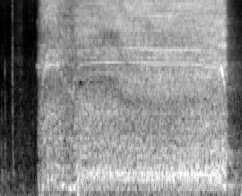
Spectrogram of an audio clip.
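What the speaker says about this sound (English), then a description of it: "get my drill up here and put a screw in it" A power drill drives a screw into a tongue-and-groove board on a cabin ceiling, one steady high whirring burst lasting about two seconds, close and loud, then stopping abruptly.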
